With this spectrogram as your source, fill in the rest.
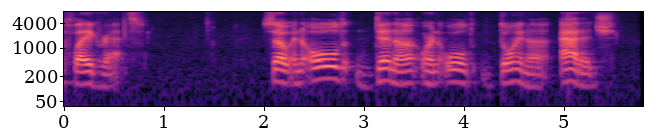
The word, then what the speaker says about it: Daoine: You've got the Dinna. You could pronounce this Daoine. You could say Daoine. We did for a while. That's actually incorrect. It looks like it's Daoine. It's not. It's Dinna or Daoine.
